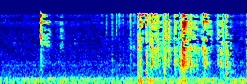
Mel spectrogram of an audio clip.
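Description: A utility knife blade scrapes and carves flakes from a solid green bar of soap embossed "Malizia" held in the hand. A single sharp, bright tick comes first, followed after a pause by a denser run of quiet, crisp, crackling scrapes that continue to the end.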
